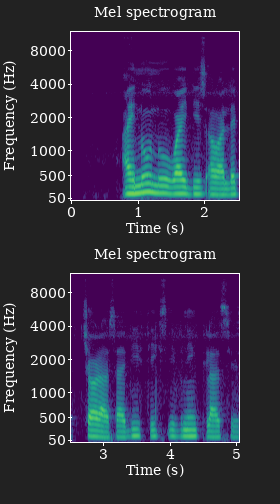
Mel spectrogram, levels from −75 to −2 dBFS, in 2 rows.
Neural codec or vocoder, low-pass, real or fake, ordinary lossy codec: none; 10.8 kHz; real; none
